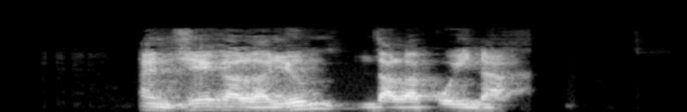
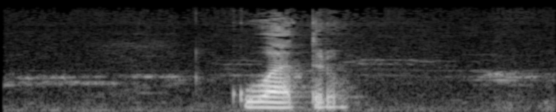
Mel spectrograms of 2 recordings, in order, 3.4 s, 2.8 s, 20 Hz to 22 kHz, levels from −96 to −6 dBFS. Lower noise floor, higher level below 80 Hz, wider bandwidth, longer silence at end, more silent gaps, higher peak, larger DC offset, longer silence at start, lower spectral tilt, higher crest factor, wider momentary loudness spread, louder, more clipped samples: first, -81 dBFS vs -56 dBFS; first, -56 dBFS vs -64 dBFS; second, 8 kHz vs 16 kHz; first, 0.8 s vs 0.25 s; neither; first, 0 dBFS vs -4 dBFS; neither; second, 0.7 s vs 1.2 s; about the same, -5.5 dB/octave vs -5 dB/octave; second, 18 dB vs 24 dB; second, 9 LU vs 27 LU; first, -16 LUFS vs -22 LUFS; neither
